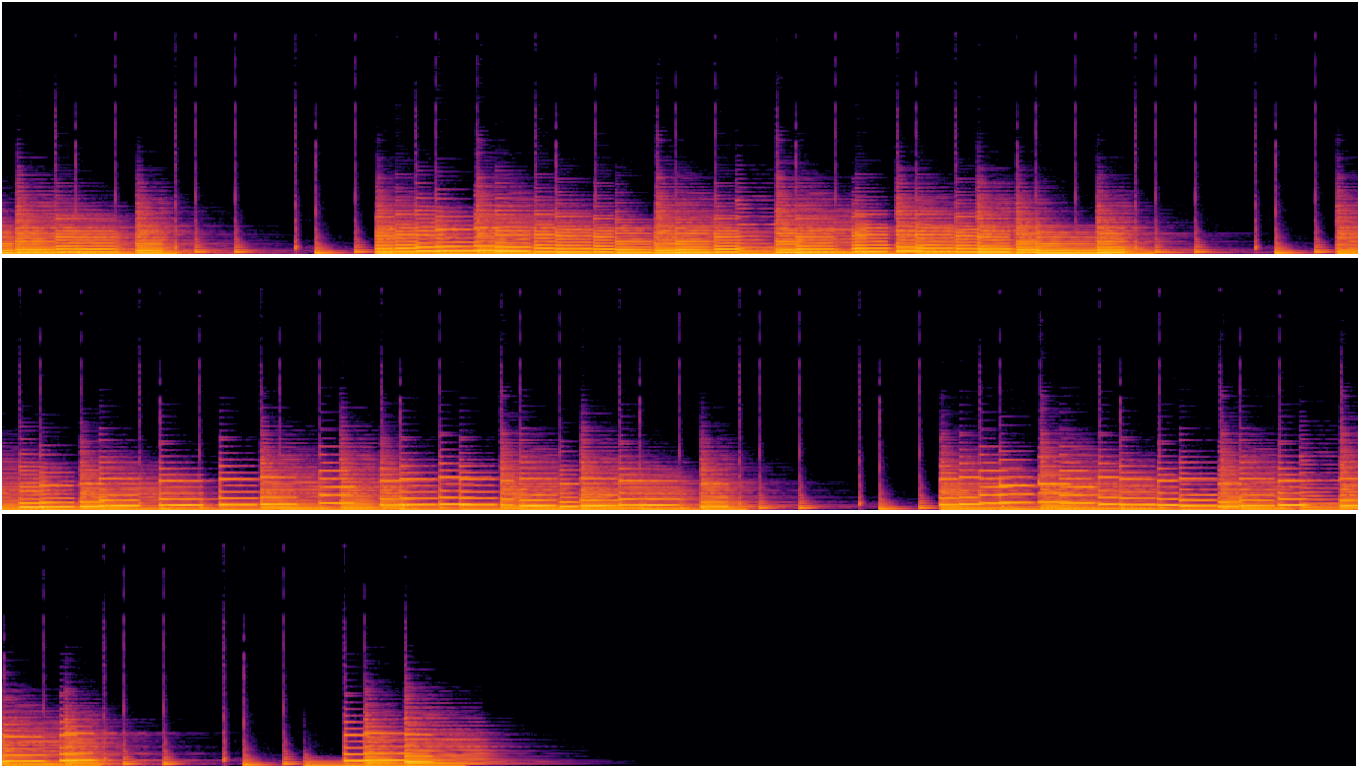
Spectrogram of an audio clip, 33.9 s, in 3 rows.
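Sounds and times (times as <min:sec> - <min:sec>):
solo swing music: 0:00.0 - 0:26.9.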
